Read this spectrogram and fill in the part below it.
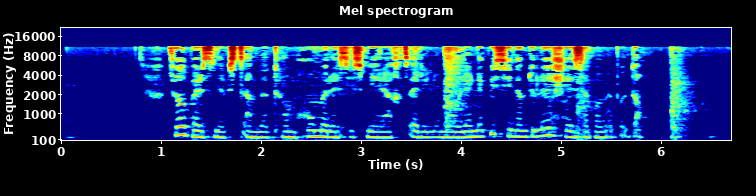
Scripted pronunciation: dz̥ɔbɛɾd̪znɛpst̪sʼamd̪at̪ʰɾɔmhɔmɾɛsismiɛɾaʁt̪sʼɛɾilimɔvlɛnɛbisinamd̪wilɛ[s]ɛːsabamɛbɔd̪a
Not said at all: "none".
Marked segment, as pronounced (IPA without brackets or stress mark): ʃ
